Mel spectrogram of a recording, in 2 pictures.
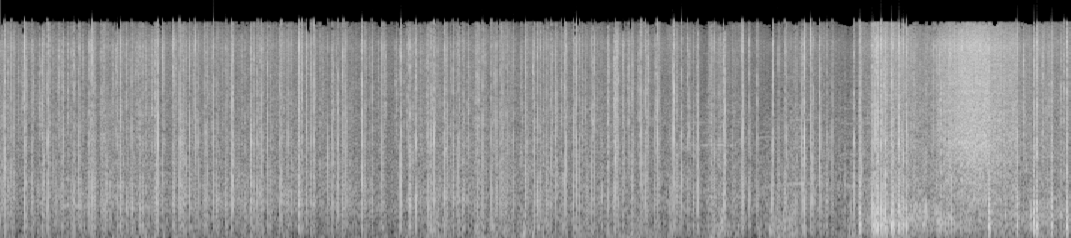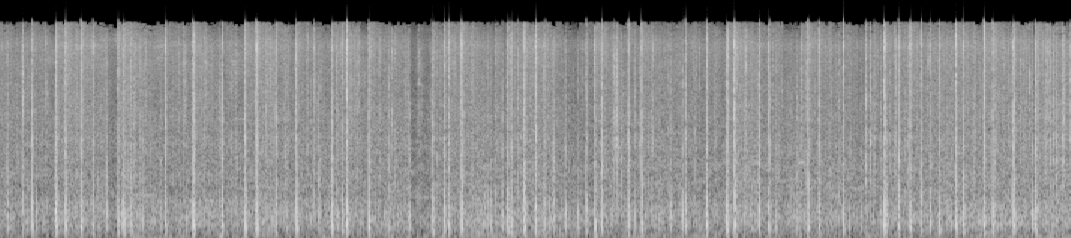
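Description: Pop music plays loudly over loudspeakers with a steady beat.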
